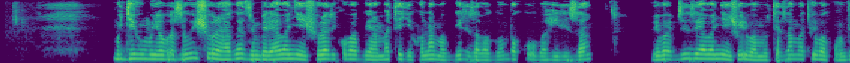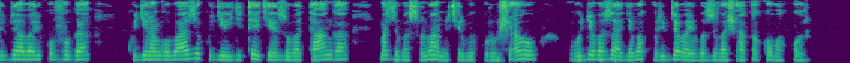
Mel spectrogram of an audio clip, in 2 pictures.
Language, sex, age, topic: Kinyarwanda, female, 25-35, education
